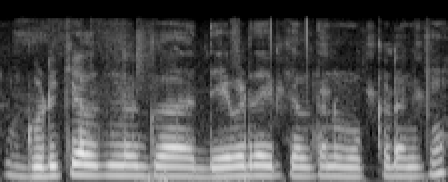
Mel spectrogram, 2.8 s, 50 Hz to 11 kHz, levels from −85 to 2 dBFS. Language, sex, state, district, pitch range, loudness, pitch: Telugu, male, Andhra Pradesh, Manyam, 170-180 Hz, -16 LUFS, 175 Hz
